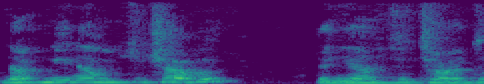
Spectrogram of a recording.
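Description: Talking at a fairly quick pace, a man has a dark, mellow tone, a somewhat breathy sound and ordinary pitch variation. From Jamaica. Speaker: musician. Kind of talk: testimony. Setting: video call. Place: home room.

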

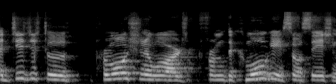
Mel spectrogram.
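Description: With a bright, sharp tone and fairly high pitch, a woman speaks in a fairly even intonation against a quiet background. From Galway, Ireland. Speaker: podcast host. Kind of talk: casual chat. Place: home room. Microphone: webcam.

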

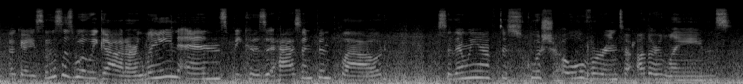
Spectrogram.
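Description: A woman at a moderate pace, dry sound with no echo, and loud background noise. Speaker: jeep vlogger on road trip. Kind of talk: casual vlog chat. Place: car. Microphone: phone near.

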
